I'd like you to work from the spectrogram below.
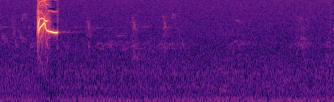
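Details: Eurasian siskin giving one clear, high, slurred whistle that falls into a brief steady tone, followed by the start of another note after a quiet pause.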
